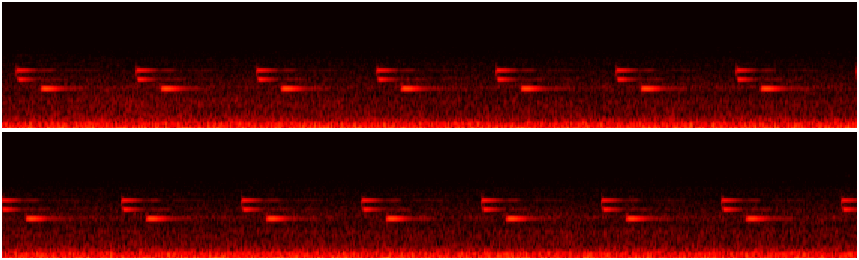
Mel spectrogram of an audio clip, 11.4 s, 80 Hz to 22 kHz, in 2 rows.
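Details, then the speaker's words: Genesis GV70 facelift 3.5 turbo in Highway Driving Assist below 30 km/h in traffic; two-note hands-off-wheel warning chime repeating about every 0.8 seconds over low road rumble, ignored until the system disengages. "지금 제가 지금 쓰고 있는 고속도로 주행 보전은 시속 30km 이하 저속 주행을 해도 핸들을 쇼라는 경고가 이렇게 금방 뜨는 편이네요 경고를이 상황에서도 무시하게 되면 어떻게 될지 한번 보겠습니다"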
